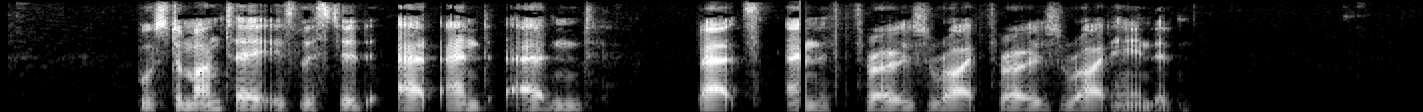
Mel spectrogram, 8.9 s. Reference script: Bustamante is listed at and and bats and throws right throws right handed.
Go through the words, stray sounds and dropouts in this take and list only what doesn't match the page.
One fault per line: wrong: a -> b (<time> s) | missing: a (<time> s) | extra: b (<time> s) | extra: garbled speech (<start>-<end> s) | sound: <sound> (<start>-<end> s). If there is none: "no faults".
sound: dropout (5.0-5.0 s)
